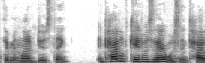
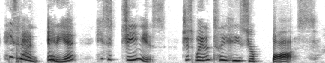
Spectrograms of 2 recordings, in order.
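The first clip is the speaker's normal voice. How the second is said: indignant mom; 9 semitones higher than usual. Retold or imitated. Mom defends son indignantly.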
